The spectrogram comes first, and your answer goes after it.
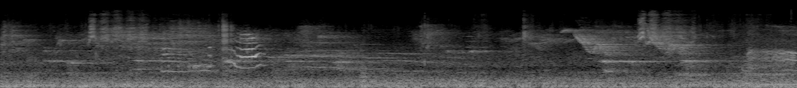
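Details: Stray cat on a Moroccan street approaching its feeder with meows while swatting at other cats nearby; several thin, wavering meows early on, one louder cry around the third second, more faint mews later over low street noise.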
